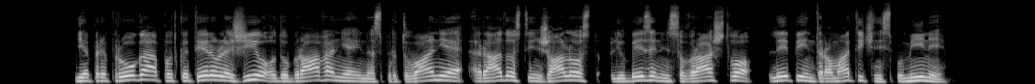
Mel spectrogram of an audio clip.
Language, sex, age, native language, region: Slovenian, male, 30-49, Slovenian, Drava region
